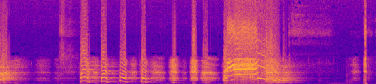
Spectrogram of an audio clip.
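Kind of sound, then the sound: human body sound, sneeze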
